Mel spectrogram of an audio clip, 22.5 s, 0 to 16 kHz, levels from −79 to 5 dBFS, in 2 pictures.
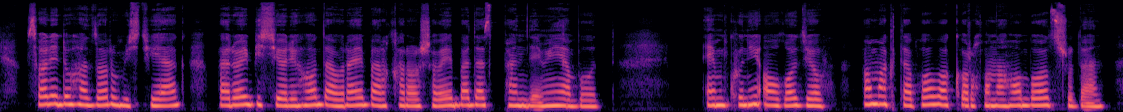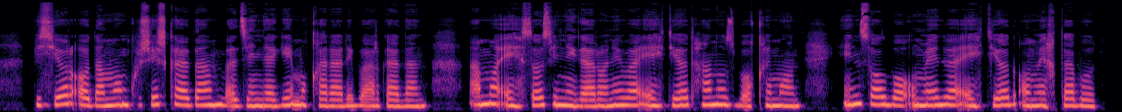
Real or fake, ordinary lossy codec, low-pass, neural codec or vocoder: fake; none; 14.4 kHz; vocoder, 44.1 kHz, 128 mel bands every 256 samples, BigVGAN v2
